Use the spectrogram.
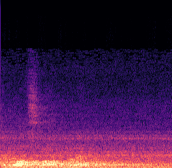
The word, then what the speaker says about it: rassemble: And it's spelled like reassemble in English, but it's French, so it's pronounced rassemble.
